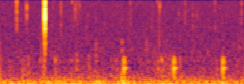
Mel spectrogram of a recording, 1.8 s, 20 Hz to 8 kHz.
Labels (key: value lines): label: biophony, knock croak
recorder: SoundTrap 300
